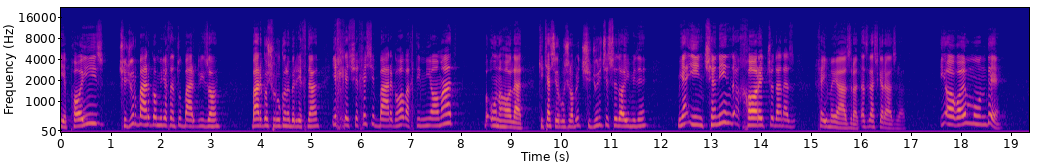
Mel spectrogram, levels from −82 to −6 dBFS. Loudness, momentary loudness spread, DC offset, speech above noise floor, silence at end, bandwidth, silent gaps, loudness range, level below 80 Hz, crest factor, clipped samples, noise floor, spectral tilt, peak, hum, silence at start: -35 LUFS; 11 LU; under 0.1%; 32 dB; 0.55 s; 15.5 kHz; none; 4 LU; -84 dBFS; 26 dB; under 0.1%; -67 dBFS; -2 dB/octave; -12 dBFS; none; 0 s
